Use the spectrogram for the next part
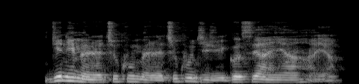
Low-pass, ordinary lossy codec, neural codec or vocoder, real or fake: none; none; codec, 16 kHz, 16 kbps, FreqCodec, smaller model; fake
